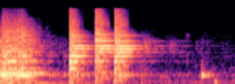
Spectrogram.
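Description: Stage band instrument playing short, loud musical stabs: one ringing out at the start, then three quick ones about a quarter second apart, each dying away quickly.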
